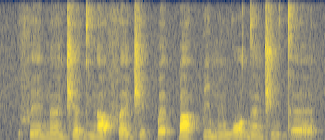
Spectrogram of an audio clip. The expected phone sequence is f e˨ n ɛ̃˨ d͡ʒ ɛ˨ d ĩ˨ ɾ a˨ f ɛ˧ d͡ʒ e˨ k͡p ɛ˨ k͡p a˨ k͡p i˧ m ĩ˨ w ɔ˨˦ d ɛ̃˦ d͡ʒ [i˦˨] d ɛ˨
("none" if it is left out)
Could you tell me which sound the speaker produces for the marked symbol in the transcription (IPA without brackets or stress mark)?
i˦˨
